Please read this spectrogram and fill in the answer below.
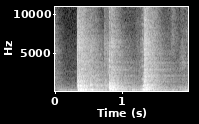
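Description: Stainless steel bowls and pots knocking against each other and being set down on a wooden table: three knocks about half a second apart.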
